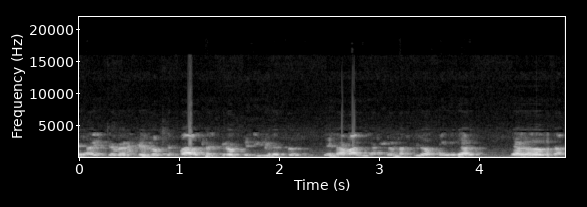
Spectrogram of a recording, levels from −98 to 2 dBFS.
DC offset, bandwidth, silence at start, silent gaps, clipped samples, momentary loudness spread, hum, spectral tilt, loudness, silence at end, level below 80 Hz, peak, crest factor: under 0.1%; 5.6 kHz; 0 s; none; under 0.1%; 11 LU; none; -7 dB/octave; -21 LUFS; 0 s; -60 dBFS; -4 dBFS; 16 dB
